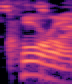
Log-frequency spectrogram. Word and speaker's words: Coral: last name so uh Coral like coral reef core okay uh do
